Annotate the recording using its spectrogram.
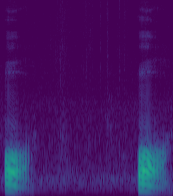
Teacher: the OR vowel sound is made with the tip of your tongue down behind your bottom teeth, and the back of the tongue is in the middle of the back of the mouth. The lips are rounded, the jaw is loose, and the teeth are apart, and the OR vowel sound is long in duration.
